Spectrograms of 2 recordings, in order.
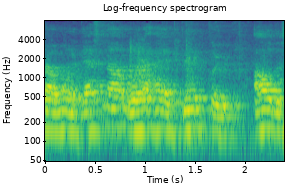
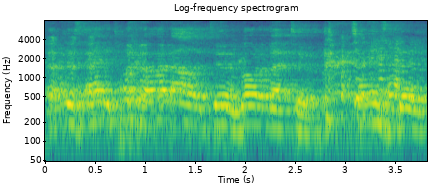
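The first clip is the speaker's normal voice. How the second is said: laughing; 3 semitones higher, faster than usual. Real, not acted. Laughing while telling.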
